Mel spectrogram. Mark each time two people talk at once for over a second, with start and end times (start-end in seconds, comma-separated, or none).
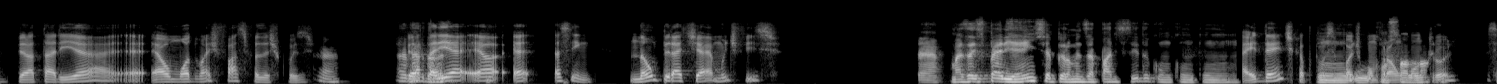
13.2-14.5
